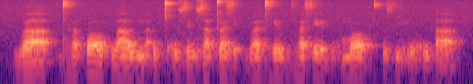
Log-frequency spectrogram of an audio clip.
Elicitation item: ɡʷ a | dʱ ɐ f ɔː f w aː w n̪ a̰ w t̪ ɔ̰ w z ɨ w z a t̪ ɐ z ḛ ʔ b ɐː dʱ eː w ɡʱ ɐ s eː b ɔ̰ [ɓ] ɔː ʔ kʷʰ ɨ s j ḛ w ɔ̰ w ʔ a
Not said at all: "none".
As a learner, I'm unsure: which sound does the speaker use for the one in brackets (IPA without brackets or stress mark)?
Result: m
